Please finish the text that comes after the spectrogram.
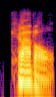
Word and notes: cattle: American English

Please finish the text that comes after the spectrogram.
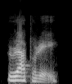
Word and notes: rapparee: Indian

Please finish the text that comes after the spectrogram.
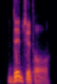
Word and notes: digital: British English

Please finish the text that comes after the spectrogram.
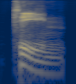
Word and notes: teen: British English

